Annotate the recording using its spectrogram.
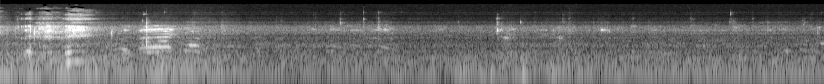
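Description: A commentator's voice for about the first two seconds, then a low broadcast background with a faint steady hum and a couple of faint clicks.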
